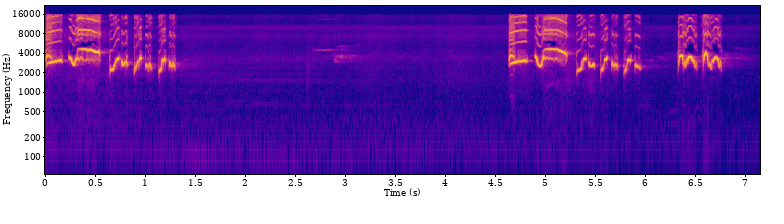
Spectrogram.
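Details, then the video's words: Orange-headed thrush singing, a song said to lure other orange-headed thrushes: quick clusters of bright, slurred whistles and chirps, one burst at the start, a long silence, then two more rapid phrases near the end. "Anis merah lain pasti akan terpancing bunyi"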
